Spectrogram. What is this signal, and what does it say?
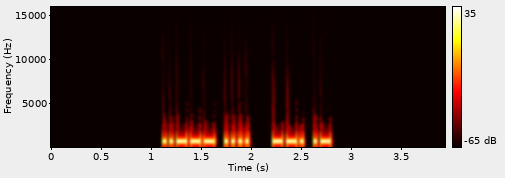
Morse code, heard as a keyed tone, about 34 wpm, 700 Hz. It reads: 2H GA
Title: Winter Field Day Exchanges 35wpm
